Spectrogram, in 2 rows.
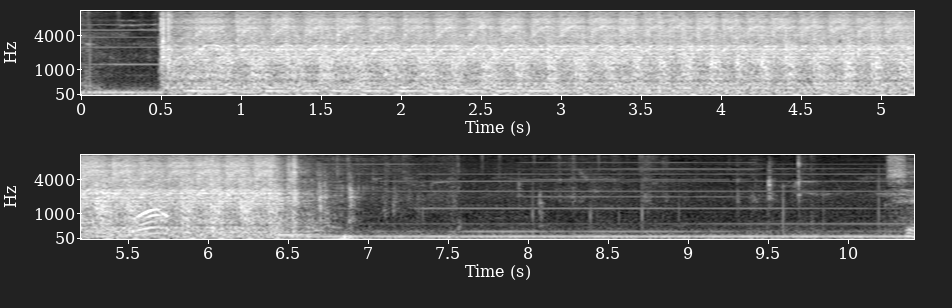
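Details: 2010 Vauxhall Insignia diesel, won't start: steady, even cranking at about three beats a second for six seconds, never firing; barely any diesel reaching the high-pressure rail, a lazy fuel pump found to be the cause.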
